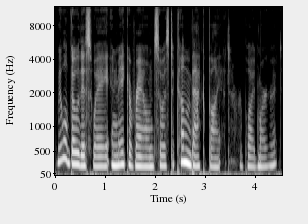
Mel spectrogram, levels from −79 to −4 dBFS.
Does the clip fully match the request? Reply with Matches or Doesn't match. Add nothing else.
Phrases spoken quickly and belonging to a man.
Doesn't match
